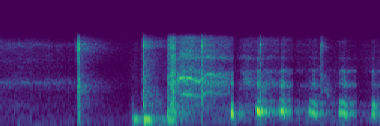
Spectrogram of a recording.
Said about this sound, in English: You clapping for yourself? Yeah, I didn't clap.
